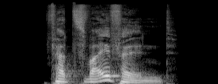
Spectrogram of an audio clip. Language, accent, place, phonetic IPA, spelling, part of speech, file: German, Germany, Berlin, [fɛɐ̯ˈt͡svaɪ̯fl̩nt], verzweifelnd, verb, De-verzweifelnd.ogg
- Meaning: present participle of verzweifeln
